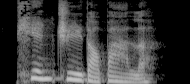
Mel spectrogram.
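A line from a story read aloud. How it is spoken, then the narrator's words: Sighing. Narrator (Chinese): 袭人叹道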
